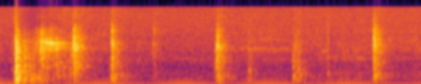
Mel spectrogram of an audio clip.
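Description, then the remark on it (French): A wooden wardrobe door thumps open, followed by a series of soft clicks and knocks as a pair of pyjamas is handled and pulled out, with no talking. “La porte de l'armoire, en sort un pyjama.”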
